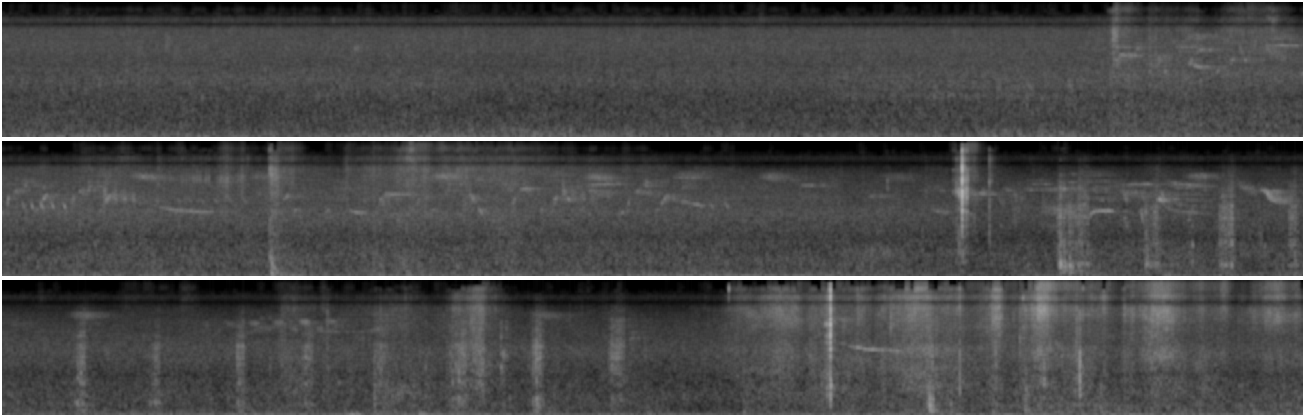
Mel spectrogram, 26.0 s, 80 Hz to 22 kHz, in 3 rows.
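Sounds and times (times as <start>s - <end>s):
steady hiss: 0.0s - 15.4s
small birds chirping: 7.4s - 26.0s
sharp click: 15.0s - 15.4s.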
